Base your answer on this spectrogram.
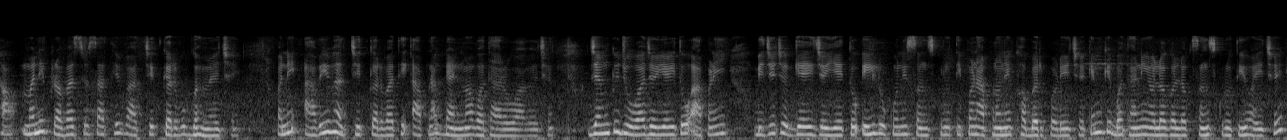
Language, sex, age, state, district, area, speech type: Gujarati, female, 18-30, Gujarat, Anand, rural, spontaneous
